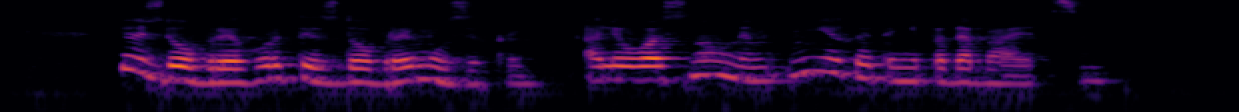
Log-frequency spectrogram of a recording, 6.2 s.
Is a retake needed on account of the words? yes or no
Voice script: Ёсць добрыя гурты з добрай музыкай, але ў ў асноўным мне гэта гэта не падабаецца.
yes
